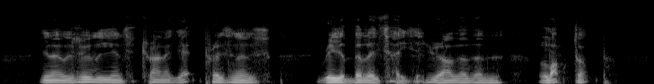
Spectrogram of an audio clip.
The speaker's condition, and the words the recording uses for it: Stroke. Well, since you were last here, I had a stroke, so people think I'm pissed as fucking two handcarts.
